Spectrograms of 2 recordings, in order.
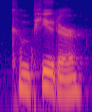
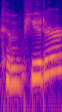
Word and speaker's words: computer: In this video, we'll look at how to pronounce computer. So the word computer has the stress on the second syllable pew, and letter U in this word says two sounds.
